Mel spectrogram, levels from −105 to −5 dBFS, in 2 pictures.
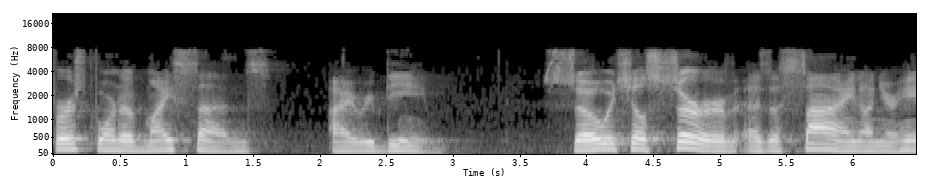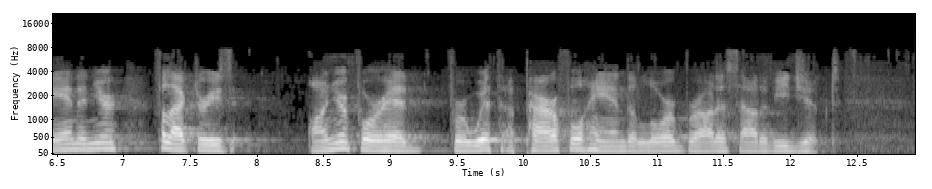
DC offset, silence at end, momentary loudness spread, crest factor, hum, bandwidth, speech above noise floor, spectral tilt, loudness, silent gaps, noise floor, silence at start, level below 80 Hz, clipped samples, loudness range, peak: under 0.1%; 0.6 s; 12 LU; 20 dB; none; 7.8 kHz; 41 dB; -6 dB/octave; -23 LUFS; none; -64 dBFS; 0.05 s; -64 dBFS; under 0.1%; 4 LU; -4 dBFS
